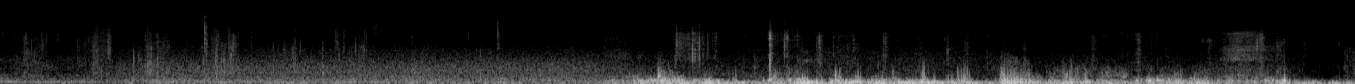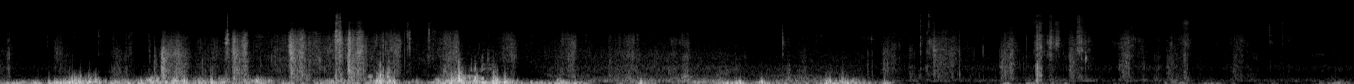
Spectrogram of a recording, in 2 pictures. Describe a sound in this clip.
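Footsteps crunch on a gravel trail.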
